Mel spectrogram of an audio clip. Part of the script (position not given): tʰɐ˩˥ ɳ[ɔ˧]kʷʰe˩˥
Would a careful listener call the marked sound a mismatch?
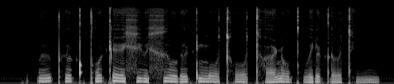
yes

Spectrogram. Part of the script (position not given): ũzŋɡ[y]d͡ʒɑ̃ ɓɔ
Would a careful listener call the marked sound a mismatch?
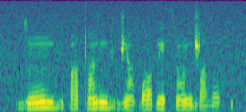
no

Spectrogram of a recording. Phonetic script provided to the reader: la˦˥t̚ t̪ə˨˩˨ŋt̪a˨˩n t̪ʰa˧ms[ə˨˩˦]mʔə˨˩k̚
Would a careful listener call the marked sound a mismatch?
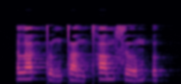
yes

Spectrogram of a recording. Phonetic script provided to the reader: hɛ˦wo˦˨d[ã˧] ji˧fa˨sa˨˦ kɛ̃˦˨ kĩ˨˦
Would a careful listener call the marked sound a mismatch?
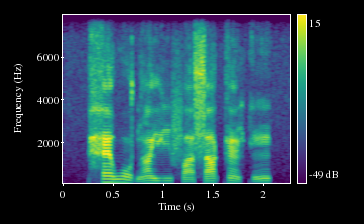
yes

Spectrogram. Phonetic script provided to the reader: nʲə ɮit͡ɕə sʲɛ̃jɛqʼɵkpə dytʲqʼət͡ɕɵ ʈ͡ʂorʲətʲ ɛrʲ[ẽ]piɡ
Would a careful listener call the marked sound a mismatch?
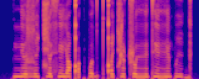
yes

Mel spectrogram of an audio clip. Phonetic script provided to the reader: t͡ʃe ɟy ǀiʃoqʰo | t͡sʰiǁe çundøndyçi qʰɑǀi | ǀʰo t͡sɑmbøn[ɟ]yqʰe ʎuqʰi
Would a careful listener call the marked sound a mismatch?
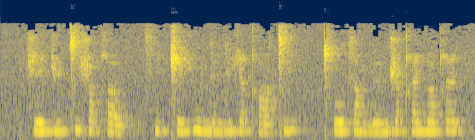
yes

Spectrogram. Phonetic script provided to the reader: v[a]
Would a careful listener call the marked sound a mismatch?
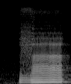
no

